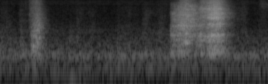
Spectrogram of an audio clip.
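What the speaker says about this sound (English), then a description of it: "hold on, let me blow my nose" A person blowing their nose during a live stream, two bursts of hissy, forceful nasal blowing, a short one then a longer, louder honk, close to the mic with no talking.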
